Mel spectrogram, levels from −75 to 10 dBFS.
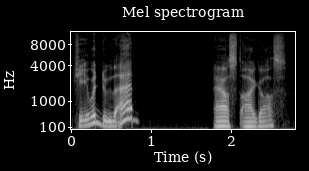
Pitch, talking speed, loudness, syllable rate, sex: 160 Hz, 150 wpm, -19 LUFS, 4.8 syllables/s, male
